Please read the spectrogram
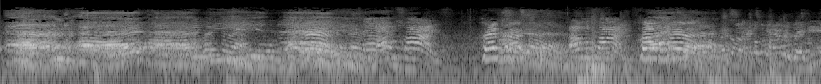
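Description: Many young children's high voices overlapping, reading aloud from their books and chattering at once, with a short lull a little past the middle.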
